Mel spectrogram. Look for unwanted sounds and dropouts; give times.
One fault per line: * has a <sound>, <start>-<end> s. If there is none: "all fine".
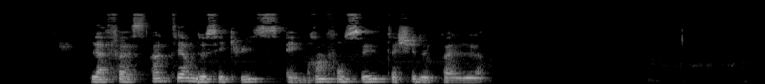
all fine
